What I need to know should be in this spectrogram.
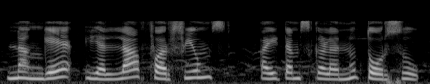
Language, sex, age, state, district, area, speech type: Kannada, female, 18-30, Karnataka, Chamarajanagar, urban, read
